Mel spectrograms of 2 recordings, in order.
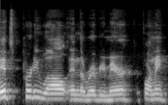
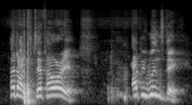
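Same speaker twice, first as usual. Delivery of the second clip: bold, outspoken, loud, high voice; 9 semitones higher than usual. Redoing a greeting to the doctor after a flat first try, loud and outspoken. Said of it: "normally loud and outspoken".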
